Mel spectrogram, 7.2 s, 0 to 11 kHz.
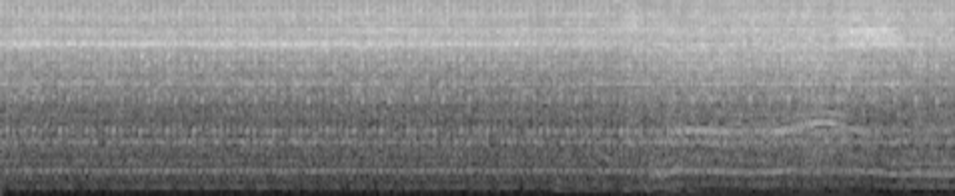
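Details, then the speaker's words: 2005 Toyota Spasio, 166k km, warm, bonnet open, gently revved; thin high whine from the engine front, not the timing chain, shifting slightly with revs. Worn alternator bearing, not critical yet; at worst charging and air-conditioning would be lost. "Не ну толь что я тебе могу сказать это звук не критичный то есть я думал может быть что-то с цепью"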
